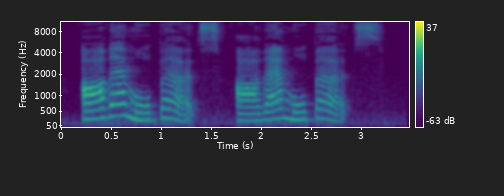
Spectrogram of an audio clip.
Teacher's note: Although we have an R in each of those words, we do not pronounce them.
